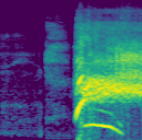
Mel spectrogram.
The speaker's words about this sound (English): Fuck. And he screamed exactly as my name came up.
